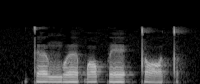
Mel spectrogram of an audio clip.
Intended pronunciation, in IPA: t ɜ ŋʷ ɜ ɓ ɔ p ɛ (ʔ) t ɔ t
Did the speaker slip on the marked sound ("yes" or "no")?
no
